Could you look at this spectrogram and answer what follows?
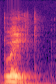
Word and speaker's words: played: Entonces, play, played. ¿Vale? En esa ocurre lo mismo. Call y call. Call, call. Call, call. Suena muy parecido, pero cuando yo estoy pronunciando estas, se escucha la D al final.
